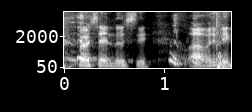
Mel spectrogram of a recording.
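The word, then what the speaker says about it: Port St. Lucie: Luchi or or um West Palm. I love how you say Port St. Lucy. Luchi. Luchi. Port St. Lucy.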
